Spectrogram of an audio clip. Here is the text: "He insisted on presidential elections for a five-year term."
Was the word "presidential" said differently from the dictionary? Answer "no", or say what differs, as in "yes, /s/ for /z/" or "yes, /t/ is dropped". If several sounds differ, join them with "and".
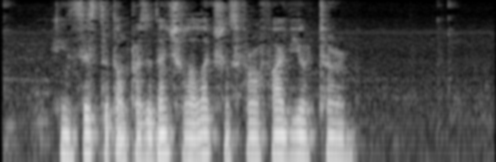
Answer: no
